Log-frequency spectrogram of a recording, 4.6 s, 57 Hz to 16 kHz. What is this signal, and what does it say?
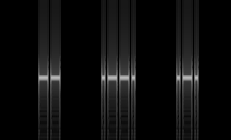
Morse code, heard as a keyed tone, about 20 wpm, spaced as for 8 wpm, 700 Hz. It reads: MPR
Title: 152 Lesson 25e - Letter p - Three Characters 20wpm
